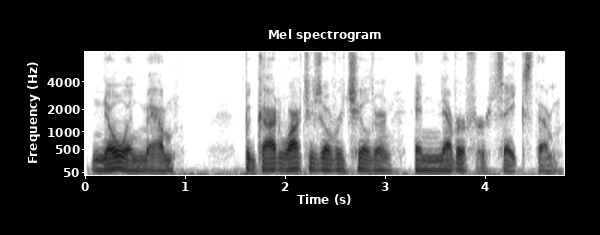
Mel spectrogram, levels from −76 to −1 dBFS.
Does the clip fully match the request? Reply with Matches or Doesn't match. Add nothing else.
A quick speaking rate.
Doesn't match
